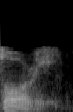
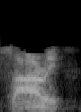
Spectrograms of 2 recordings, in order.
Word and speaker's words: sorry: 那么尤其是西部人家，但东部人呢，常常以他们自己的在美国东部人的英文呢为这个自豪，所以他们绝大部分在东部念成 sorry。那么在西部呢，中西部都念 sorry，两个都可以这样子，都可以这样子的。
